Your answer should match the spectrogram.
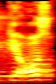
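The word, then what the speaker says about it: chaos: इन द चेओस, देखिए लिखा हुआ है कंप्लीट डिसऑर्डर और कन्फ्यूजन, जिसे केओस कहा जाएगा, प्रोनाउंसिएशन उसकी ये की जाएगी।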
